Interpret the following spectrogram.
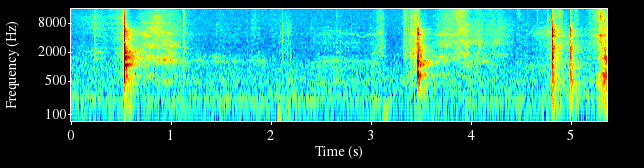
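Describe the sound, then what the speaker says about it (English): A knife chops cucumber on a board for Persian cold yogurt soup: a few sharp, close, isolated strikes spaced irregularly over a quiet background. "we go like this and chop to this size"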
